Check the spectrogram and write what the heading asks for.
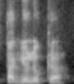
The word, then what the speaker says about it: Pagliuca: Until he becomes the owner, I'm not going to pronounce his second name. But yes, Steven, who's the owner of It's Pagliuca.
